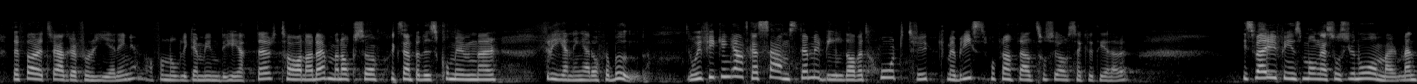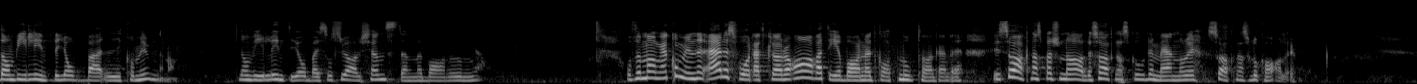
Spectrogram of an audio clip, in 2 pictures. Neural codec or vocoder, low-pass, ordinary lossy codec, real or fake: codec, 16 kHz, 2 kbps, X-Codec, HuBERT features, trained on LibriSpeech; none; none; fake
